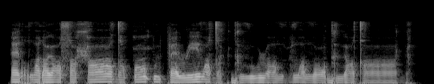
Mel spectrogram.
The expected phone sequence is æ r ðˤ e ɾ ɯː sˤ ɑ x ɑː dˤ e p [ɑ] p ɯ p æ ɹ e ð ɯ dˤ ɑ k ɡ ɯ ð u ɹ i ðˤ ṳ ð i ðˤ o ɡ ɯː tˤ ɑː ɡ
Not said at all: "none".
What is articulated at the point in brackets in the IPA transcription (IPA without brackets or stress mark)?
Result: ɑ̃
